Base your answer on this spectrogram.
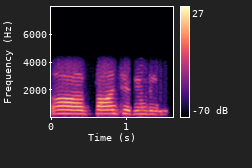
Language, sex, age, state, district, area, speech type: Hindi, female, 18-30, Rajasthan, Nagaur, rural, conversation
